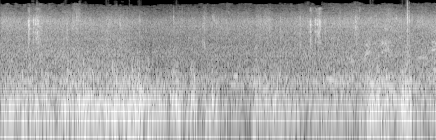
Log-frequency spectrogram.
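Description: Wind buffeting an outdoor microphone: a loud, continuous low rumble.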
